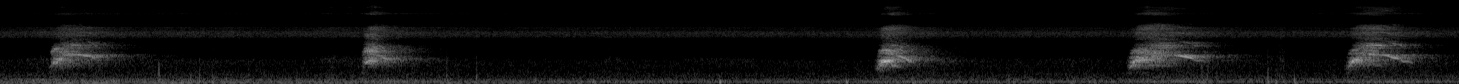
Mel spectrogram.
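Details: Fox. A fox calls with short, hoarse, scratchy cries, each under a second long, repeating every two to five seconds. A constant high insect hiss runs underneath.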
